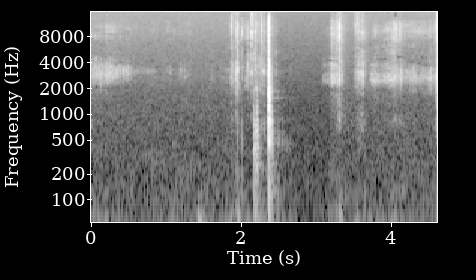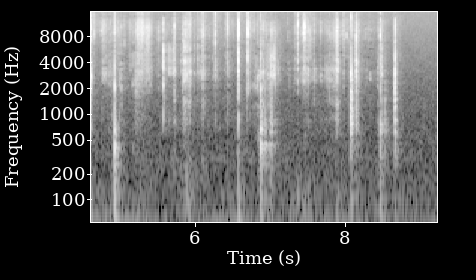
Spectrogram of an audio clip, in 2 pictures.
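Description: A small blade shaves a solid brown bar of semi-hard household tar soap held in one hand, scraping and carving curls that pile up on a wooden table. Short, crisp scraping strokes with sharp, bright edges repeat irregularly over a quiet, dry background.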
